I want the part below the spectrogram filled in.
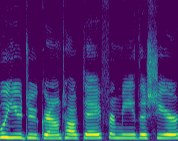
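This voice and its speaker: A woman uses a put-on character voice, high-pitched and monotone, with flat intonation at a fairly slow pace. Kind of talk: bedtime story. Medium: read story.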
